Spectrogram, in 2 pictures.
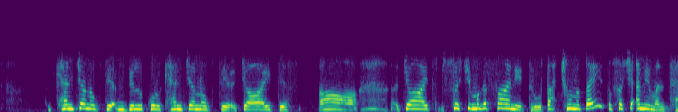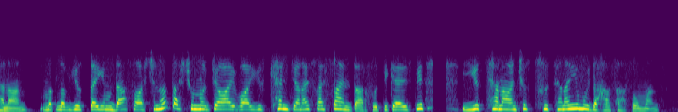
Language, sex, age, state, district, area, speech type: Kashmiri, female, 30-45, Jammu and Kashmir, Bandipora, rural, conversation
